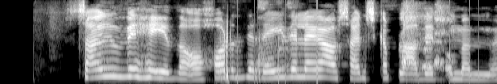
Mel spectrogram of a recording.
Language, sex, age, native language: Icelandic, female, 15, Filipino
